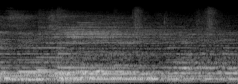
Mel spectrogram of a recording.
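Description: Slow gospel worship music: a small group of backing singers singing over long held chords.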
